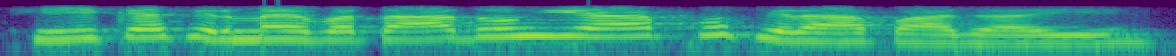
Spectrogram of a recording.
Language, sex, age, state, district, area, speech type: Urdu, female, 30-45, Uttar Pradesh, Shahjahanpur, urban, conversation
